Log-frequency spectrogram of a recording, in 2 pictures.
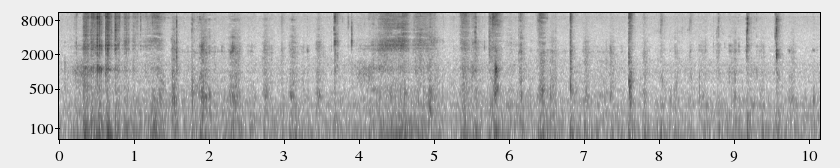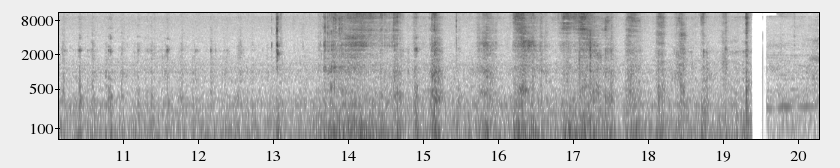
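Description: Close-up crunching and chewing of a deep-fried chicken drumstick's crisp battered crust: crackling bites with many sharp crunches, heavier bursts about four seconds in and again around fourteen seconds.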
